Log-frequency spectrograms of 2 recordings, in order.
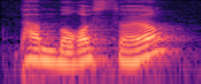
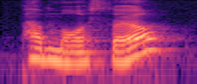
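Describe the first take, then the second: The two takes are said the same way.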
